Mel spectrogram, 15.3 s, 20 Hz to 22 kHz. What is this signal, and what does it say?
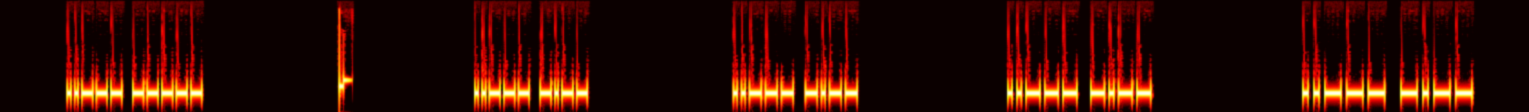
Morse code, heard as a keyed tone, about 31 wpm, 700 Hz. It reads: 20 2Y 2Y 2Y 2Y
